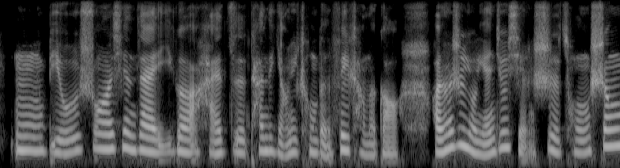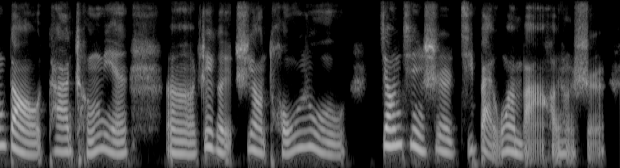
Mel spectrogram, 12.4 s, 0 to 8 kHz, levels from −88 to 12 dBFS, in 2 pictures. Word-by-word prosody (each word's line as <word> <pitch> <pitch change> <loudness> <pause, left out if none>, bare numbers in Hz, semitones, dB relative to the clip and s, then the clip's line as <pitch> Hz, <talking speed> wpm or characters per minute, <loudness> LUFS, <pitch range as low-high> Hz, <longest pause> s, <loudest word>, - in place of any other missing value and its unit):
嗯， 215 -1 -1
比 - - -5
如 180 +4 -2
说 230 +1 +1
现 235 -1 -1
在 210 -3 +5
一 100 +1 -6
个 195 - +2
孩 175 - -1
子， 185 0 -5
他 210 +3 -3
的 205 0 -2
养 170 -1 -4
育 - - -3
成 190 -1 -5
本 175 - -4
非 225 -1 +1
常 170 -6 -6
地 155 - -5
高， 85 0 -2 0.3
好 190 - +6
像 235 +6 +3
是 285 +1 +1
有 205 -8 +2
研 165 +2 0
究 255 +4 -1
显 - - -4
示 215 -4 0
从 185 +1 -5
生 280 +4 +3
到 190 - +6
他 200 -1 +1
成 195 +2 -2
年， 180 -4 -1 0.4
呃， 175 -3 +1
这 265 +9 +1
个 185 -6 -1
是 235 - +1
要 200 -3 +2
投 180 +9 -4
入 190 - -4 0.3
将 285 +1 +6
近 270 -9 +1
是 210 -6 +2
几 220 - -7
百 220 - 0
万 195 -2 0
吧， - - +1
好 - - -4
像 - - -6
是， - - -4
200 Hz, 245 characters per minute, -25 LUFS, 180-235 Hz, 0.4 s, 好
